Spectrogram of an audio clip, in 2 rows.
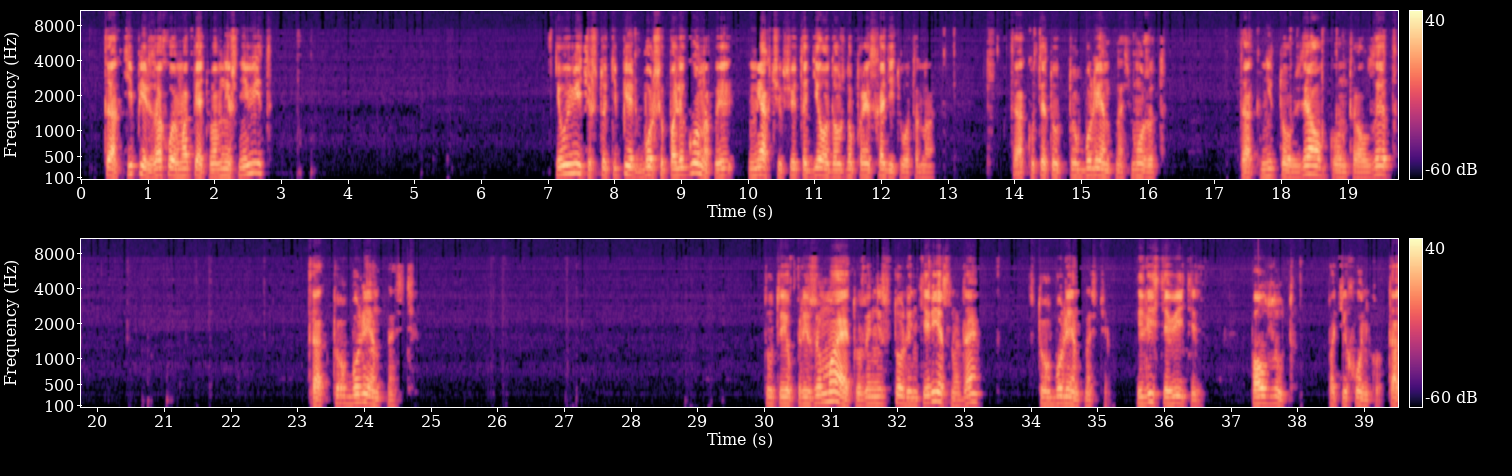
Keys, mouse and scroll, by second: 0.0 middle click, 2.2 click, 3.7 space, 6.3-9.4 middle drag, 13.5 click, 16.5 g, 19.2 ctrl+z, 21.0 space, 21.9 click, 27.5 space, 31.2-33.5 middle drag, 38.7-39.5 drag.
